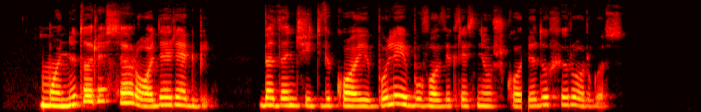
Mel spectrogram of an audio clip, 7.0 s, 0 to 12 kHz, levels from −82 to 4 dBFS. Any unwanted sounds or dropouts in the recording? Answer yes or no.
yes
